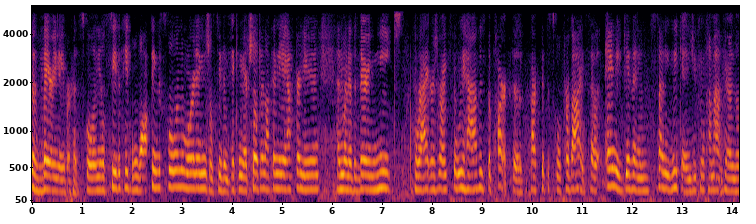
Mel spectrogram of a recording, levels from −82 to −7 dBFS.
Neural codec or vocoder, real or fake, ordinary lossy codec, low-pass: codec, 16 kHz, 2 kbps, FreqCodec, smaller model; fake; AAC, 24 kbps; 5.4 kHz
